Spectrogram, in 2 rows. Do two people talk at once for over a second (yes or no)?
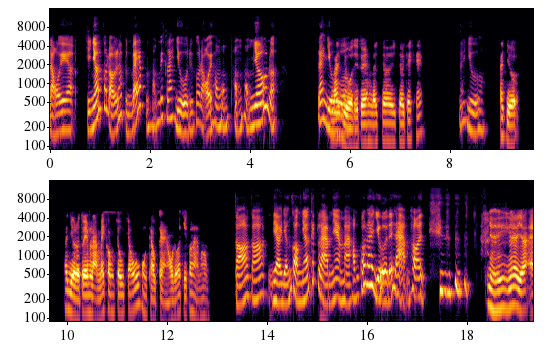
no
